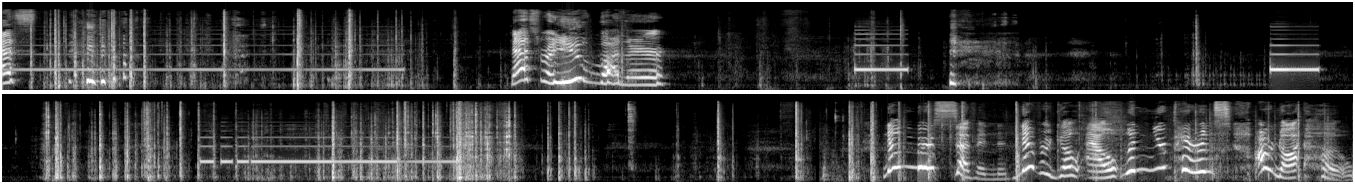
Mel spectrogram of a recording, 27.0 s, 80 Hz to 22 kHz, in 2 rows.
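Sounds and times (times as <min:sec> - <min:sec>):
electronic censor bleeps: 0:08.5 - 0:09.1, 0:12.7 - 0:13.2, 0:15.5 - 0:18.1
clatter of clicks and knocks: 0:13.9 - 0:19.5.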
